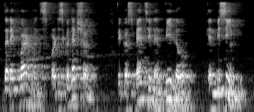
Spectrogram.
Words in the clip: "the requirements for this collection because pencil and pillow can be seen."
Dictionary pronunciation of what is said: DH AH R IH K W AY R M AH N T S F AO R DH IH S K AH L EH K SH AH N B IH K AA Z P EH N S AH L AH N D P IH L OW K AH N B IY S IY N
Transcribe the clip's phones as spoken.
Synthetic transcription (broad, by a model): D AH R IH K W AY R M AH N T S F AO R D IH S K AH L EH K SH AH N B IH K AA S P EH N S AH L AH N D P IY L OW K AH N B IY S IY N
